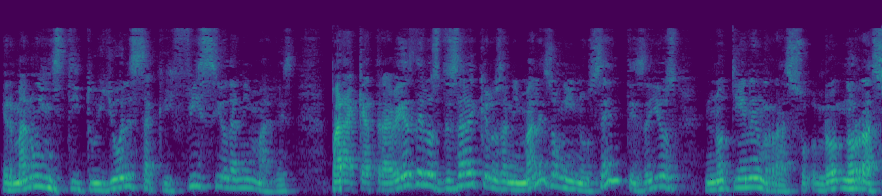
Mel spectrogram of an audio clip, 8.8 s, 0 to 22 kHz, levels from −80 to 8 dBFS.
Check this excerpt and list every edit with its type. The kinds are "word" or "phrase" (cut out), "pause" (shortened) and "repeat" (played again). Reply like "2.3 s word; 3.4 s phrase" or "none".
4.4 s word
